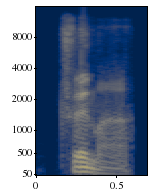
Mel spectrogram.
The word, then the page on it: trimer: British English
